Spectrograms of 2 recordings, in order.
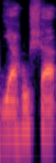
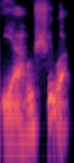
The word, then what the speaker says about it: Yahushua: And look how it even has a vav between the shin and the ayin, so we know that it's Shua and not Yahusha, as a lot of people pronounce it. Is Yahushua, a mix of Yahweh and Yasha.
